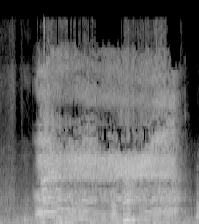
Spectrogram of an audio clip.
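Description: A sustained, clear, high-pitched wail of about two seconds from a one-week-old baby; an ordinary newborn cry.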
